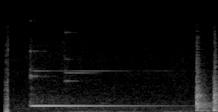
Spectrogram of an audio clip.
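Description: Doorbell chime: a single ding that fades slowly over nearly two seconds, just after a short click, followed by a sharp knock near the end.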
